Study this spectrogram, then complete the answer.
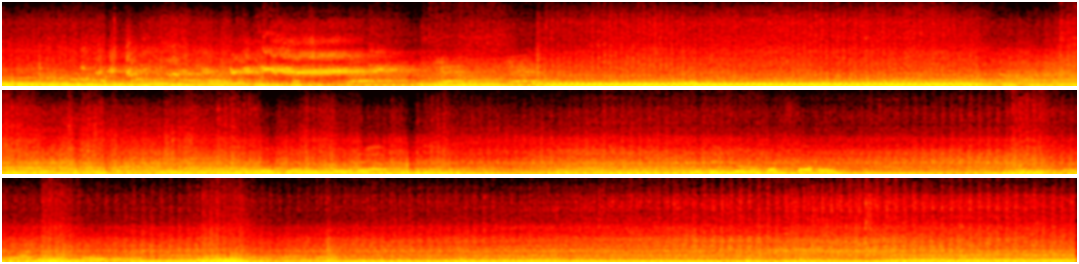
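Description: Other go-kart engines buzz close by.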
